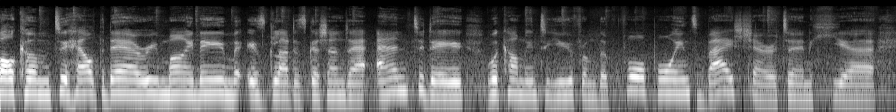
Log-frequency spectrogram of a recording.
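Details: Adult woman presenter; Normal speech.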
